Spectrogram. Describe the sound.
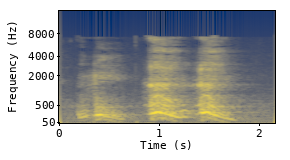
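A person clears their throat with a few harsh, raspy bursts and voiced grunts, trying to dislodge something stuck in the throat during communion. The bursts are loud and sound alone.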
